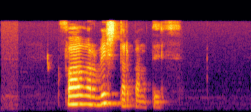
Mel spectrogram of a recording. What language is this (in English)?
Icelandic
